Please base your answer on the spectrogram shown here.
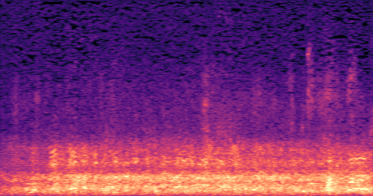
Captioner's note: laughter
